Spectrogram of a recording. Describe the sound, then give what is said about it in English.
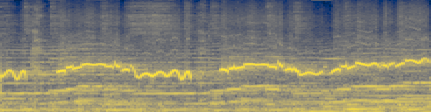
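Celebratory whistling rings out in bright, wavering phrases with short gaps between them, fairly loud, over a low background rumble with no talking. “Play some whistles. Just some whistles. celebratory whistles.”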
